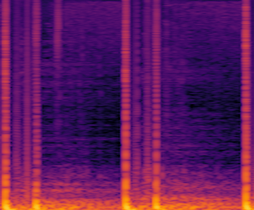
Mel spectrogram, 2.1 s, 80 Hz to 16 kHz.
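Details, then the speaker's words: Teaching demonstration of normal heart sounds: regular lub-dub, S1 (closure of atrioventricular valves) closely followed by S2 (semilunar valve closure), short systole, longer pause between beats. "El primer ruido se escucha como loop y el segundo ruido como dup. Y cuando los juntamos se escucha loop dup, loop dup, loop dup."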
